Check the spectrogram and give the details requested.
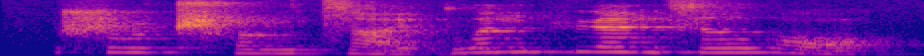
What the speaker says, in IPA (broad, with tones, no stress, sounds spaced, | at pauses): ʂ u˦ ʈ͡ʂʰ ɤ˨˦ ŋ t͡s a̰˨˩ ɪ̯ t̪ w ə˦ n pʰ ɥ ɛ˥˨ n s ɹ̩˦ w ɔ̰˨˩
